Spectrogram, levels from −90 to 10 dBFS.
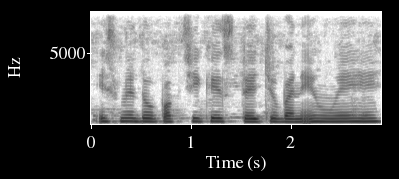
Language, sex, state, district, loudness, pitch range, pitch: Hindi, female, Madhya Pradesh, Bhopal, -15 LUFS, 210-220 Hz, 215 Hz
